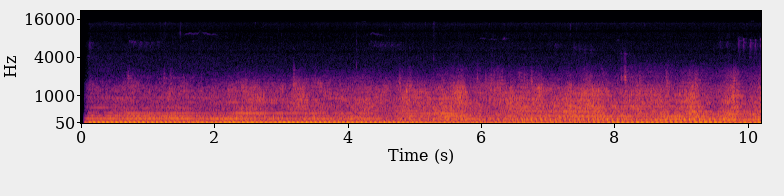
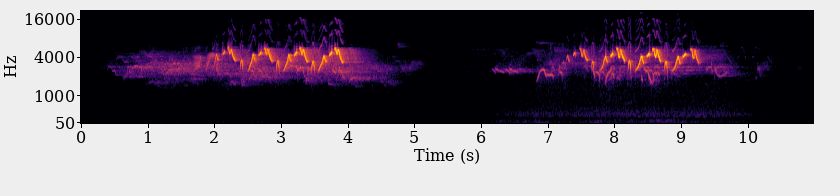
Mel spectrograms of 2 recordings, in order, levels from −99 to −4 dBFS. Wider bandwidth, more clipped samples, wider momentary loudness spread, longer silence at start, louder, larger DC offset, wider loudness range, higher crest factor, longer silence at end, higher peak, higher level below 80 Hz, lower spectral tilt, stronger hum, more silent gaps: second, 3.1 kHz vs 16 kHz; neither; second, 4 LU vs 14 LU; second, 0.05 s vs 2 s; second, -37 LUFS vs -18 LUFS; neither; second, 2 LU vs 8 LU; second, 12 dB vs 20 dB; second, 0 s vs 1.7 s; second, -22 dBFS vs -6 dBFS; first, -34 dBFS vs under -90 dBFS; first, -9.5 dB/octave vs 8.5 dB/octave; neither; second, none vs 5.25-5.74 s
